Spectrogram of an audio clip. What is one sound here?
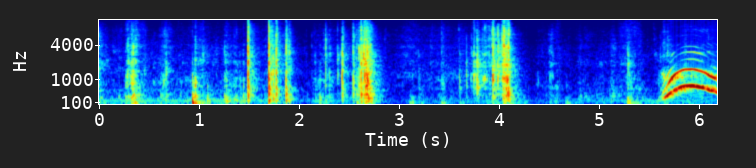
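Packing tape rips off a cardboard box.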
